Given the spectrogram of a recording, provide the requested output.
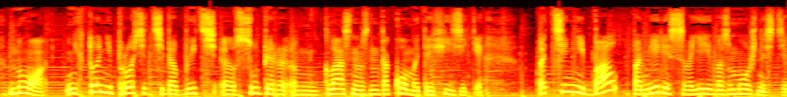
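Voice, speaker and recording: A woman psychologist, giving earnest advice in casual conversation, often pausing with hesitations. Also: medium pitch. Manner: earnest, advising, with frequent hesitations. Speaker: psychologist guest. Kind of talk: casual talk show conversation.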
